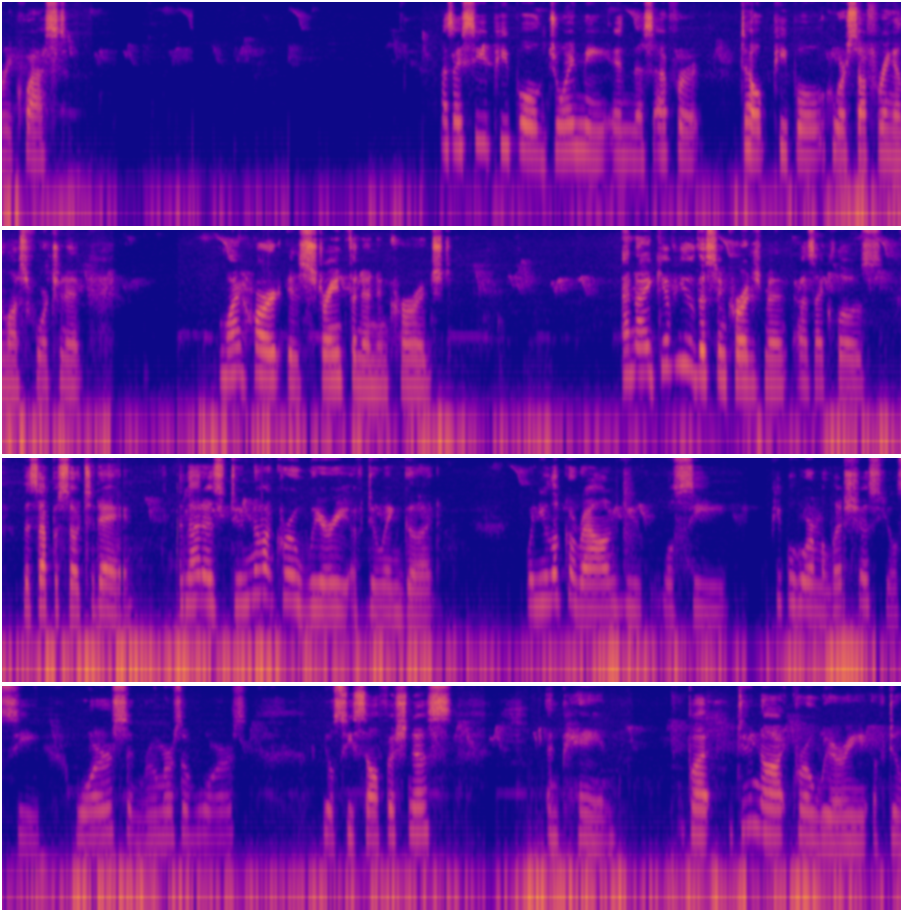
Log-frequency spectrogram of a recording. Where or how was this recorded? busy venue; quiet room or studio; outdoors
outdoors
